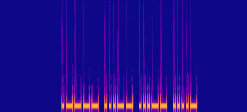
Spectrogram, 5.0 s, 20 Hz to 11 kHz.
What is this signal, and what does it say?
Morse code, heard as a keyed tone, about 28 wpm, 700 Hz. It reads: 1334
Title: Numbers - Contest Style - 4-Digit 28wpm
